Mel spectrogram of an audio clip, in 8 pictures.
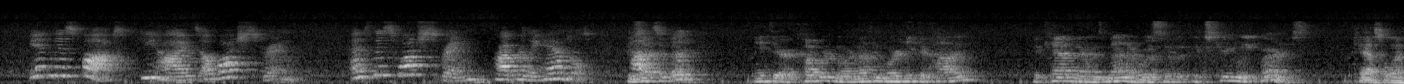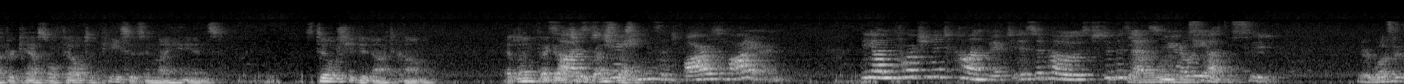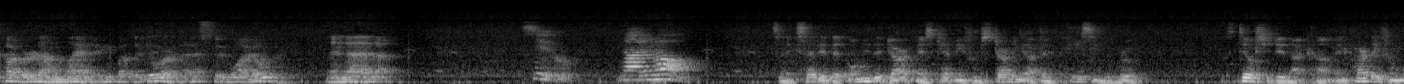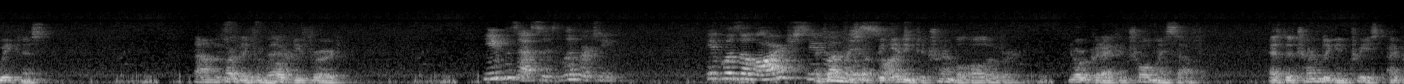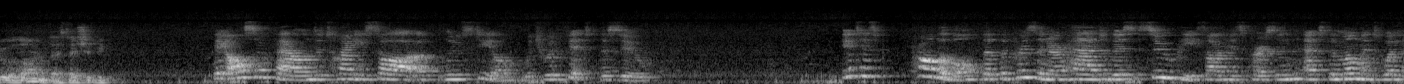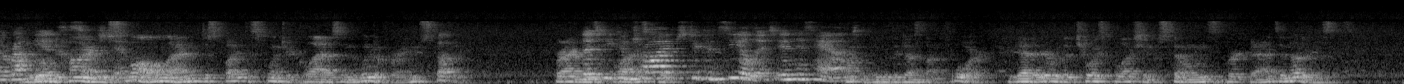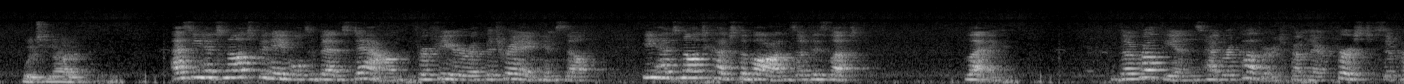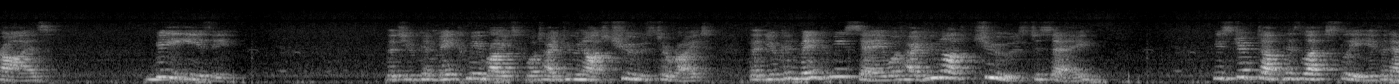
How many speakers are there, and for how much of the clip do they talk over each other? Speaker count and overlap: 3, about 7%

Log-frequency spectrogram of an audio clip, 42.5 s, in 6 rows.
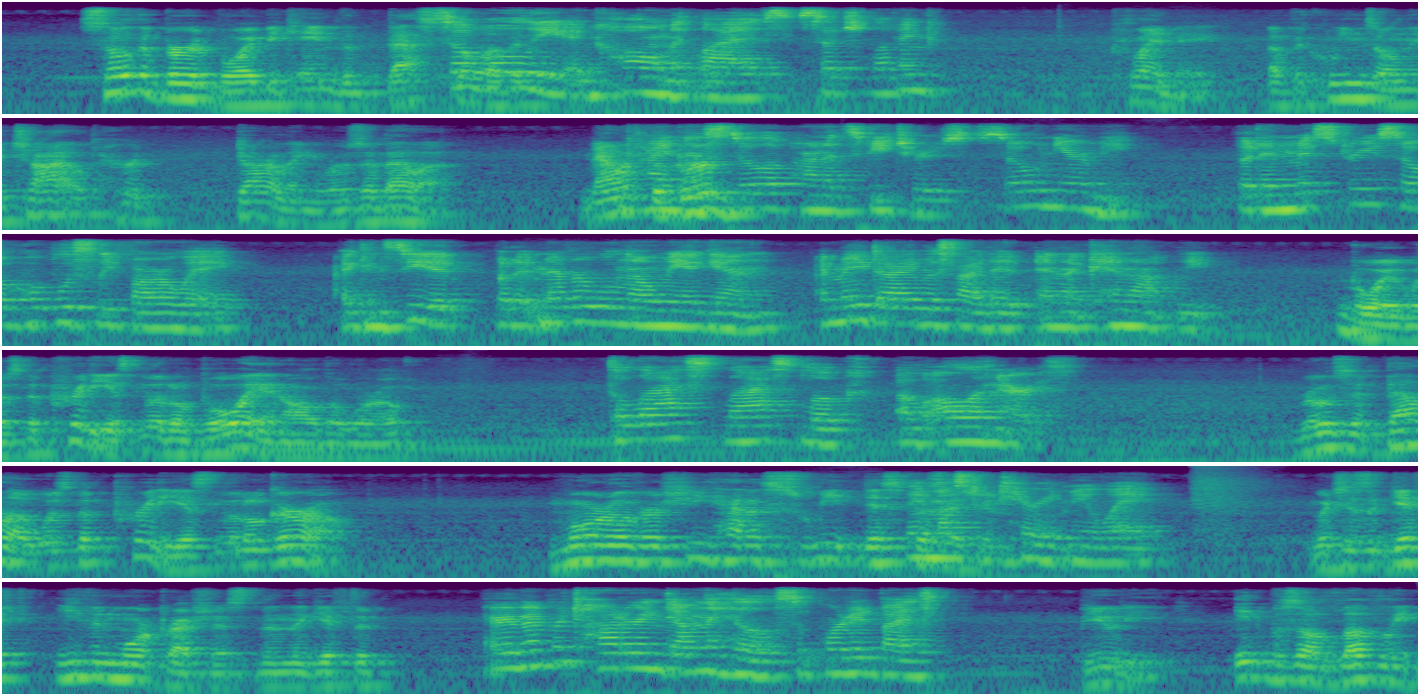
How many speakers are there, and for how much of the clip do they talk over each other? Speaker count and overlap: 2, about 4%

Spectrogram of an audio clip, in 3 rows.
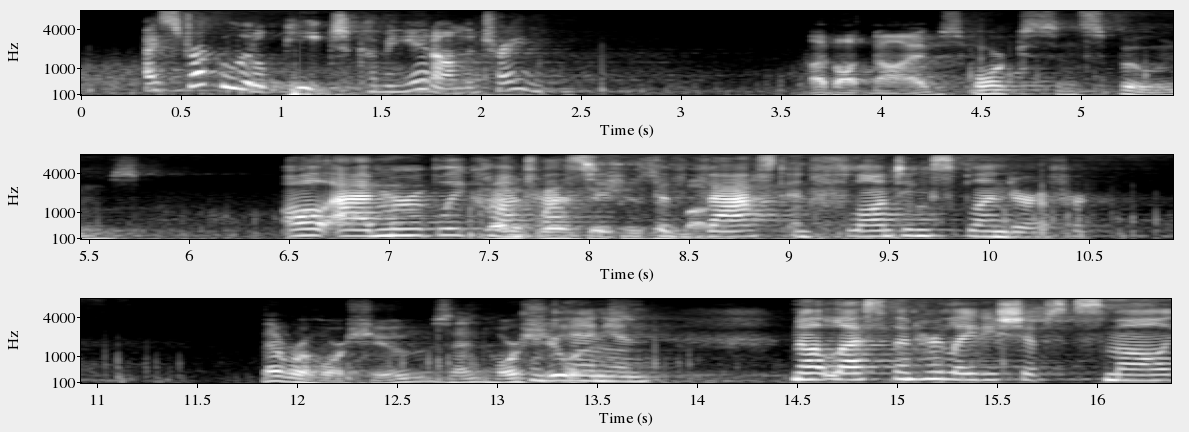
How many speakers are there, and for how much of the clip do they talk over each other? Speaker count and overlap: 3, about 14%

